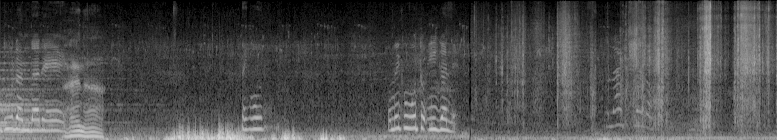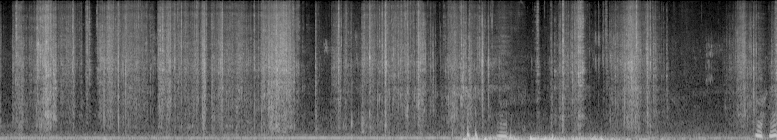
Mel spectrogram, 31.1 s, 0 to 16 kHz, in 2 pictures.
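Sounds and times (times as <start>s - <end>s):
aluminium foil crinkling and tearing: 9.9s - 11.7s, 12.4s - 29.0s, 30.0s - 31.0s.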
